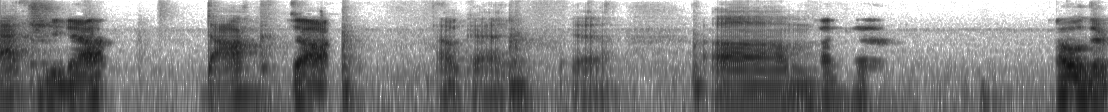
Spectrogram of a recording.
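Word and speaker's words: Dach: that so Strohm Kane Curt how do you pronounce this Kirby guys last name is it - you got doc doc okay yeah oh the price is going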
